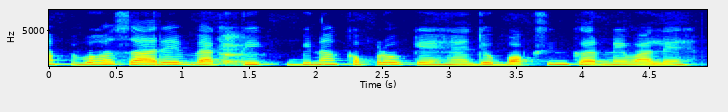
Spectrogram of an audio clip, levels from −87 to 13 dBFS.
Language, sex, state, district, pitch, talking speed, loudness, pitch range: Hindi, female, Jharkhand, Garhwa, 255 Hz, 160 wpm, -17 LUFS, 245-280 Hz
